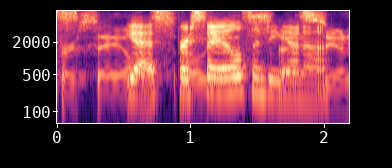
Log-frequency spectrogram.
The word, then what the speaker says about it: Versailles: I think I had a friend who was from Indiana, and he said there is a place called not Versailles, but you pronounce it Versailles. Versailles.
